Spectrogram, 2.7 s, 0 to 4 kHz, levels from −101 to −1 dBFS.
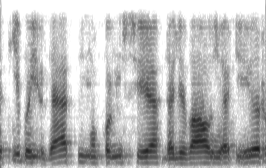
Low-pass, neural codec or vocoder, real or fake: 3.6 kHz; codec, 16 kHz, 4 kbps, FunCodec, trained on LibriTTS, 50 frames a second; fake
